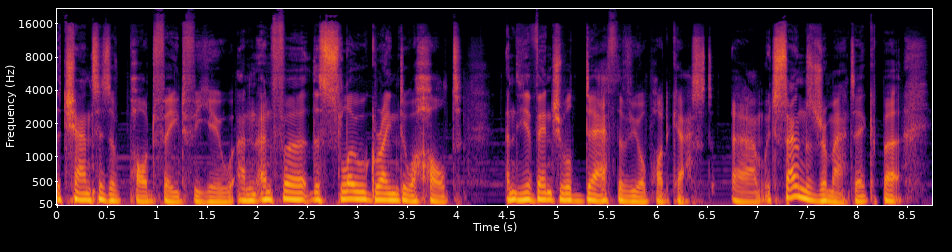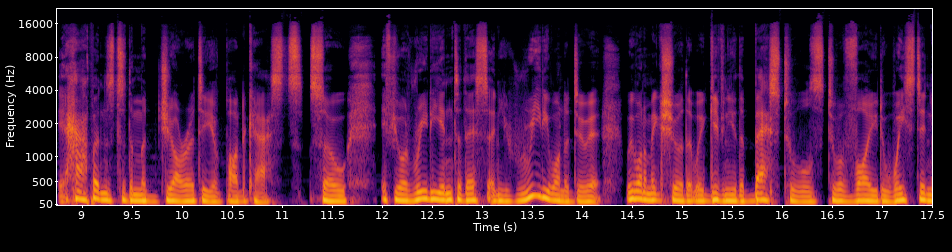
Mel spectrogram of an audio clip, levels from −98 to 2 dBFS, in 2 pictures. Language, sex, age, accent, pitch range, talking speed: English, male, 40-59, British, 100-130 Hz, 215 wpm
